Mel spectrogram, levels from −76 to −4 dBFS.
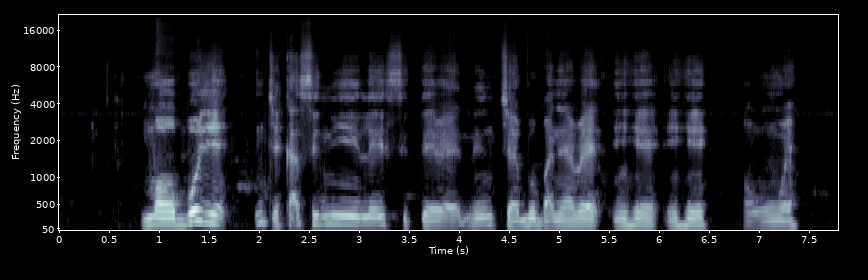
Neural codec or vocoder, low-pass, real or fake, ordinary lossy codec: autoencoder, 48 kHz, 128 numbers a frame, DAC-VAE, trained on Japanese speech; 19.8 kHz; fake; none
